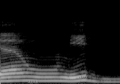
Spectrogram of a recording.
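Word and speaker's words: يَوْمِ الدِّينِ: Maliki yaumiddin. Ini hukumnya harfulin. Jadi huruf lin. Huruf lin yakni wawu sukun setelah harokat fathah. Jadi huruf lin itu ada 2. Yang pertama wawu sukun, kemudian ia sukun. Yang sebelumnya ada harokat fathah.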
